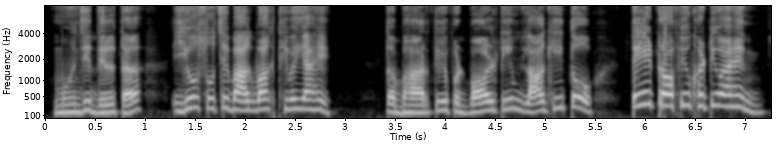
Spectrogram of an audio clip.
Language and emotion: Sindhi, happy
